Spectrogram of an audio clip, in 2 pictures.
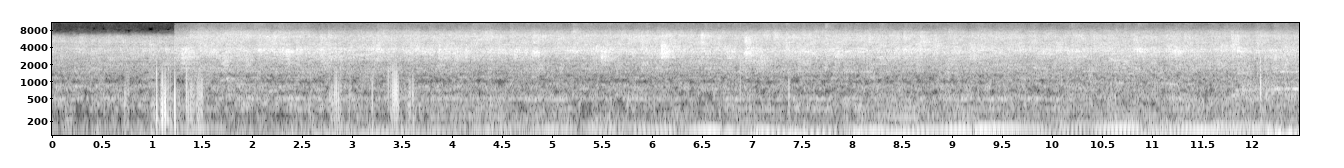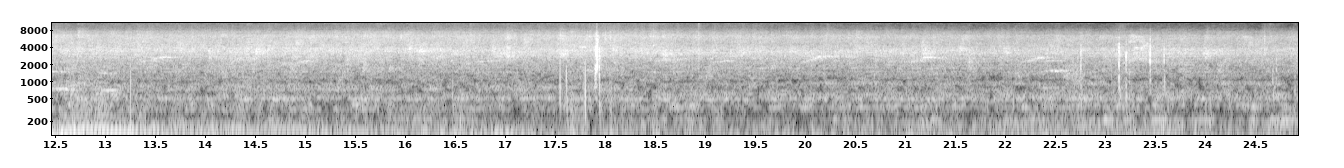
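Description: Steady rushing background noise, like running water, with a few faint clicks and a sharper click about 18 seconds in.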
